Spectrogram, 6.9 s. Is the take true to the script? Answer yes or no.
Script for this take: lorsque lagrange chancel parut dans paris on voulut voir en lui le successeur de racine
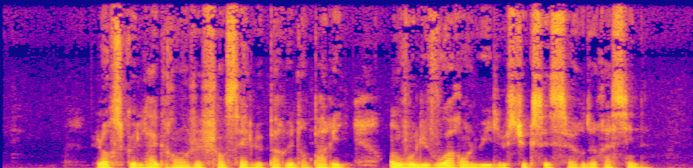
yes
